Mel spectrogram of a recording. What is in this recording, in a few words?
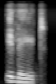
"elate", Indian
